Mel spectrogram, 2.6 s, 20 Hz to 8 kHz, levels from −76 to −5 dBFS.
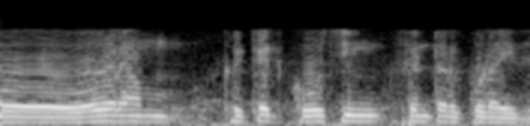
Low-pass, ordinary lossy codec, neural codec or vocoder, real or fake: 7.2 kHz; AAC, 16 kbps; none; real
